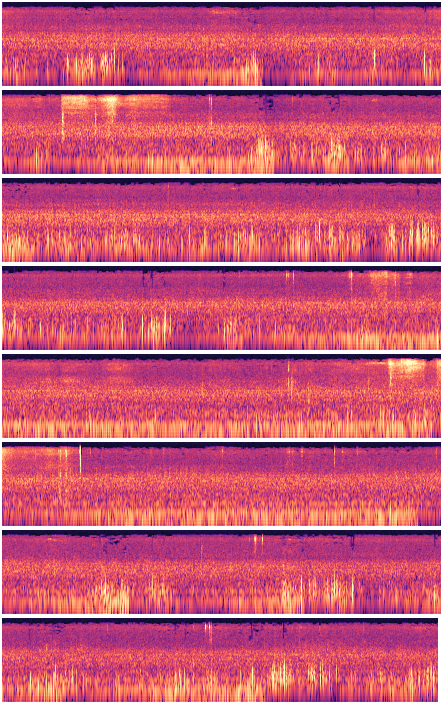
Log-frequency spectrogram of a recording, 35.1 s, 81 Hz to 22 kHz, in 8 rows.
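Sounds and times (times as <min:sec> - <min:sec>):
low machinery hum: 0:00.0 - 0:35.0
wind buffeting microphone: 0:00.0 - 0:35.0.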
